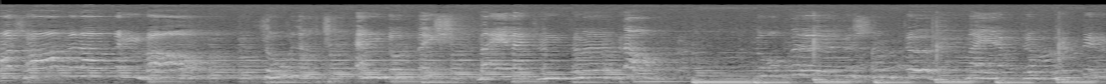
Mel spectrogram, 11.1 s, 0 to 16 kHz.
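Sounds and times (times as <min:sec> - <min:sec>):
woman singing into a microphone: 0:00.0 - 0:06.8, 0:07.6 - 0:11.0
bass line: 0:03.9 - 0:11.0
band accompaniment: 0:06.4 - 0:11.0.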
